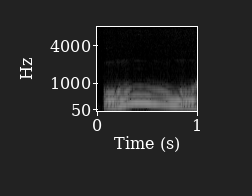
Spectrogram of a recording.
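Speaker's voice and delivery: a high, intrigued "ooh". Acted. Woman eyeing the ring, an intrigued high "ooh". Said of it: "kind of expression on her face".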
